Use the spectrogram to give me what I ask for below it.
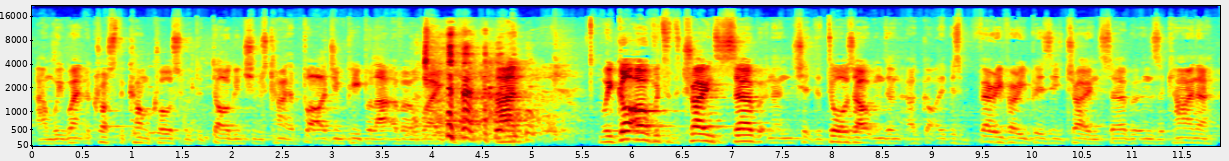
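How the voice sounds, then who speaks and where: A man's voice: medium pitch, brisk, background noise. A man, a comedian guest, telling a self-deprecating story on stage at a live comedy show. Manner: wry, self-deprecating anecdotes.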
